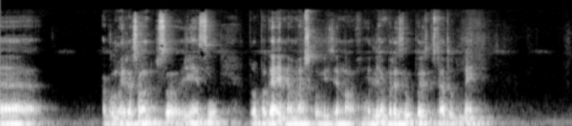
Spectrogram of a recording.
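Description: A man talks calmly into a microphone.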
